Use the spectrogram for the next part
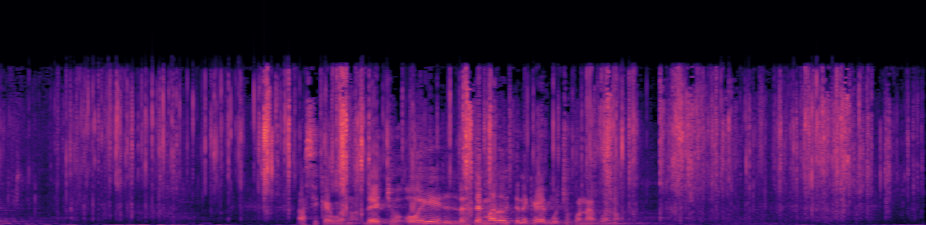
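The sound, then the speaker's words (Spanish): A plastic raincoat crinkles and rustles in irregular bursts through the whole stretch as it is put on in a church, with someone speaking over the crackling in the middle. “Entonces, por eso me he traído un chubasquero.”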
